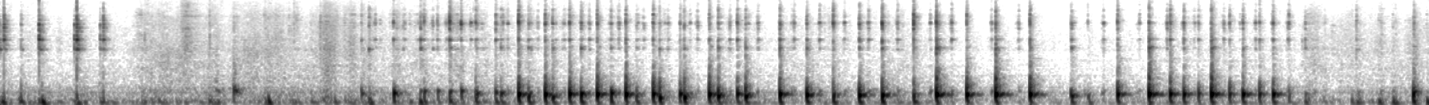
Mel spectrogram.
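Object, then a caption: Small hollow ceramic piggy bank. A small, hollow, glazed ladybug piggy bank, apparently ceramic, with a yellow face and a red shell, is held in both hands and tapped with the fingertips and short nails on its face and shell. The taps start sparse, then speed up into a quick, steady run of short, dry clicks with a hollow, mid-pitched knock that dies away almost instantly.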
